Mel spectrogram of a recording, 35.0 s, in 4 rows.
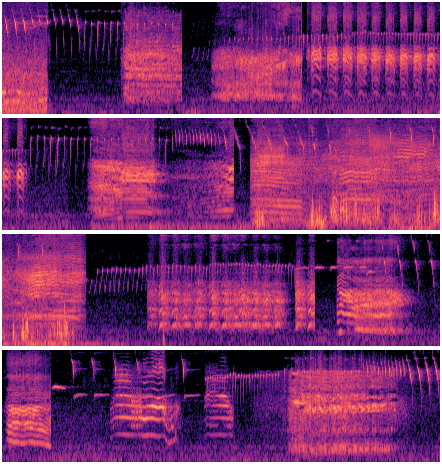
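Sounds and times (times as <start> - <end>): animal calls: 2.4 - 3.6, 10.5 - 19.2, 20.4 - 25.8, 32.0 - 34.4
rapid repeated animal calls: 2.4 - 3.6, 31.9 - 34.4
sheep bleating: 12.9 - 19.2.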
